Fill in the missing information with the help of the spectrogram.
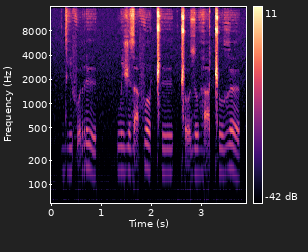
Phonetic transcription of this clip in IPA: dʱ i f o̰ r ɨ | w i ʒ ɨ z a̰ f o ǁʰ ɨ | ǁ o̰ z u ɦ a̰ ǁ u ɣ ɵ

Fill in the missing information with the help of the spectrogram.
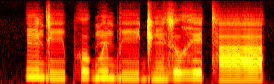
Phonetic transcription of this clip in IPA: ĩ˦ d iː˨ pʰ ʊ˦ ɡʷ ĩ˦ b iː˨ d͡ʒ ĩ˨ z ʊ˦ ɣ e˦ tʰ aː˨

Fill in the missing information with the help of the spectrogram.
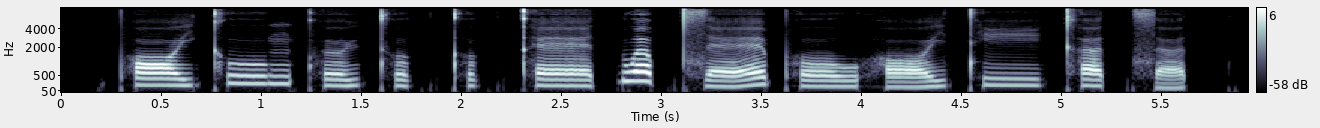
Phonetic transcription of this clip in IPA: pʰ ɔː˧ j kʰ uː˥ ŋ pʰ ɵ˨˧ ɥ t̪ʰ ʊ˨˥ k̚ t̪ʰ ʊ˨˥ k̚ t̪ʰ ɛː˨ t̚ w ɐ˥ p̚ t͡s ɛː˨˥ pʰ o˧ w h ɔː˨˥ j t̪ʰ iː˥ kʰ ɐ˥ t̚ s ɐ˨˥ t̚

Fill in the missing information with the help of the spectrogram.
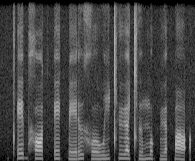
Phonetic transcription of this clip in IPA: tʼ e˦ b x ɔ˧ t͡sʼ e˧ k͡p e˨ ɾ ɯ˧ x o˨ w i˨˦ cʰ ʉ˧ ɐ̯ cʰ ɯ˨ m o˧ k͡p ʉ˨ ɐ̯ k͡p ɑ˦˨ ʔ

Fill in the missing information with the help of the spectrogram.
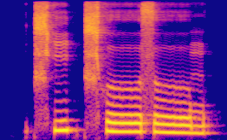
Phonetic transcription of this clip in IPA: t͡ɕʰ i˦˥ ʔ t͡ɕʰ ɤː˧ s ɤː˧ m

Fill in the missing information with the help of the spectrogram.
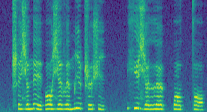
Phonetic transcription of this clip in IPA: ʈ͡ʂʰ e ʑ œ n e | ɔ ʑ ɛ v ɛ m i ʈ͡ʂ ø ʃ i | xʲ e ʑ œ lː œ pː ɔ tː ɔ

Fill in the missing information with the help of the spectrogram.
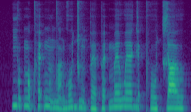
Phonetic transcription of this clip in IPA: j ʊ˦ ʔ n ɔ̰˦˨ pʰ ɛ˦ ʔ n ũ˦˨ d ã˦˨ ɡ o˦ d͡ʑ ũ˦˨ p ɛ˨ p ɛ˦ ʔ m ɛ˦ w ɛ˦ ɡ ɛ˦ ʔ pʰ o˨ t͡ɕ a˦ ʊ̯

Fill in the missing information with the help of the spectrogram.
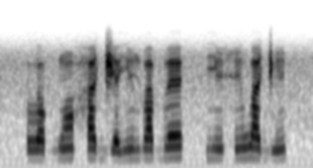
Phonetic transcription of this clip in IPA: l ɔ˨ ɡ͡b ɔ̃˧ h a˧ d͡ʒ ɛ˨ j ĩ˧ b a˧ b ɛ˦ | j ĩ˨ h ĩ˨˦ w a˦˨ d͡ʒ ĩ˨˦

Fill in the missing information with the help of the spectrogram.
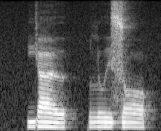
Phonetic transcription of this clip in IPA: j a ə̯ | l ʊ ɪ̯ z ɔ

